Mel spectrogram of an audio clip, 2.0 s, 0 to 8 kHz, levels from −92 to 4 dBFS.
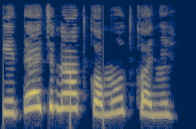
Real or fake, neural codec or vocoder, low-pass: real; none; 7.2 kHz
